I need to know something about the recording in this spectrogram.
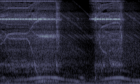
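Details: Emax Nighthawk Pro quadcopter ESCs after active braking was enabled by throttle programming: a high electric whine rises briefly, then cuts off sharply twice with no long spin-down, so the motors brake to a stop.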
